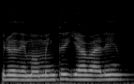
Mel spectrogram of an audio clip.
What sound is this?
speech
